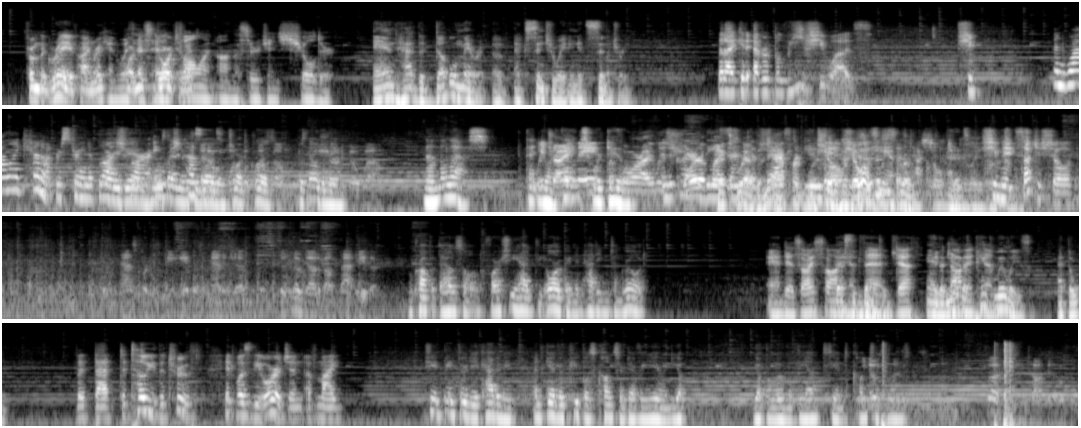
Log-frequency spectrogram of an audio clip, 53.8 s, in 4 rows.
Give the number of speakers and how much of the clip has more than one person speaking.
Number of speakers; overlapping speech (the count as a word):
ten, about 26%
